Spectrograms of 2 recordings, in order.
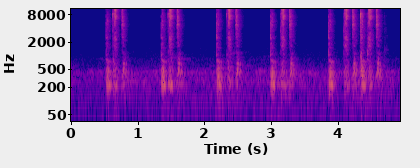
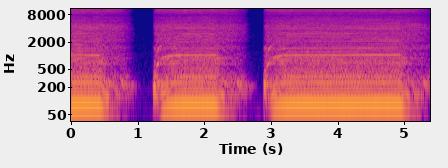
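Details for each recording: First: BMW ABS pump with code 5DF0, motor bench-tested at 12–12.4 V: sharp paired clicks about once a second with no running hum, so the motor is seized. Brushes stuck against the commutator are suspected. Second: BMW ABS pump, fault code 5DF0 (pump unit faulty), brushed DC motor reassembled and bench-run after repair: three short bursts of a strong steady low hum, spinning up cleanly and coasting down evenly; runs normally and spins hard.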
